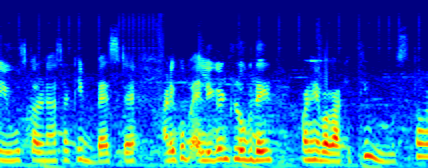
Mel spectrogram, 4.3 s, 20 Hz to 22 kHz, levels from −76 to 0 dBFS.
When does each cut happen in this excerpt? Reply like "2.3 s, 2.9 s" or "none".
2.8 s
